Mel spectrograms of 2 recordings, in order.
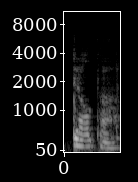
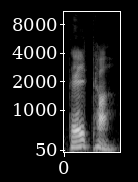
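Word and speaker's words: δέλτα: 영어 발음 은 'd' 이고 , 한국어 에서 도 'd' 소리 라고 생각 하시면 됩니다 . 그래서 알파 , 베타 , 감마 , 델타 처럼 종류 가 다양 합니다 .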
